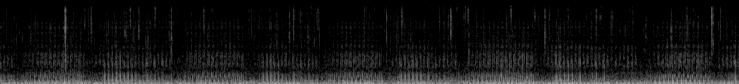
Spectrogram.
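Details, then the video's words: Cat purring loudly and evenly, its deep rumble pulsing about every 0.8 seconds, accompanied by light crackling from a fireplace in a soothing sleep ambience. "Purring Cat with Cozy Crackling Fireplace Sound"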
